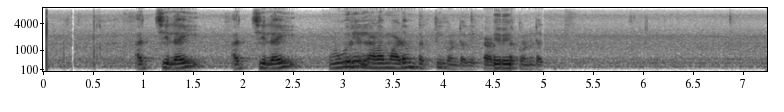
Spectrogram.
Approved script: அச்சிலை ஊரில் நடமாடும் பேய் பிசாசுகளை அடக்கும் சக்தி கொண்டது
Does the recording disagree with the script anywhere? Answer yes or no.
yes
